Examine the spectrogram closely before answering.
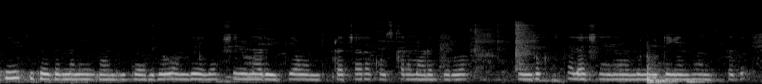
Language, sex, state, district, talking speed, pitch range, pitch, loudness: Kannada, female, Karnataka, Belgaum, 135 wpm, 225-240 Hz, 230 Hz, -27 LUFS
